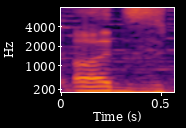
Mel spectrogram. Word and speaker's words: Adz: Ils disent Odds comme dans ODDS, comme si okay. C'était ODDS. – OK. – The Age of Odds. Pourquoi? Je sais pas. – Moi non plus, je sais pas. – Mais ça s'écrit ADZ, c'est ça? – Alors, tu connais Sufjan Stevens?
